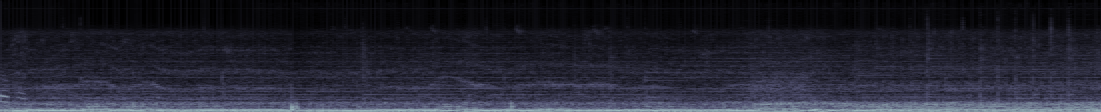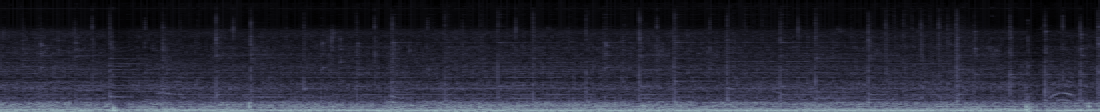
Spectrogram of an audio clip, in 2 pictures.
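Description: A motorcycle engine labours loudly and steadily through deep mud on a village track in Kenya, its low rumble continuous throughout as the rear wheel slides and loses traction.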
